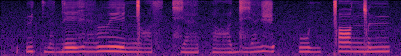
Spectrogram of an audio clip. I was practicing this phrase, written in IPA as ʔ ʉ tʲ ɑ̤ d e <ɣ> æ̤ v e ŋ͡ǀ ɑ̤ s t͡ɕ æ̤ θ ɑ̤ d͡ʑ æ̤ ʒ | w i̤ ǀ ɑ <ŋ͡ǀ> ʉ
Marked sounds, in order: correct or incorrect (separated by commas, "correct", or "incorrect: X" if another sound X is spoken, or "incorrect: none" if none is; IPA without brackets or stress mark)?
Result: correct, correct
